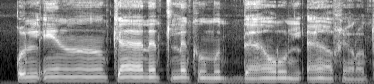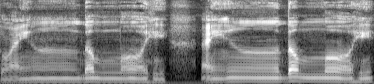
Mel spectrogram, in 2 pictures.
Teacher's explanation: اللہ کے نام کو بولڈ کریں گے، پر کریں گے، کیونکہ اللہ کے نام سے پہلے فتحہ ہے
